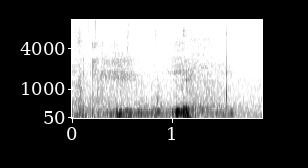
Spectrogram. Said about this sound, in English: Yeah. I'm getting hiccups for some reason. Because you drank the beer.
